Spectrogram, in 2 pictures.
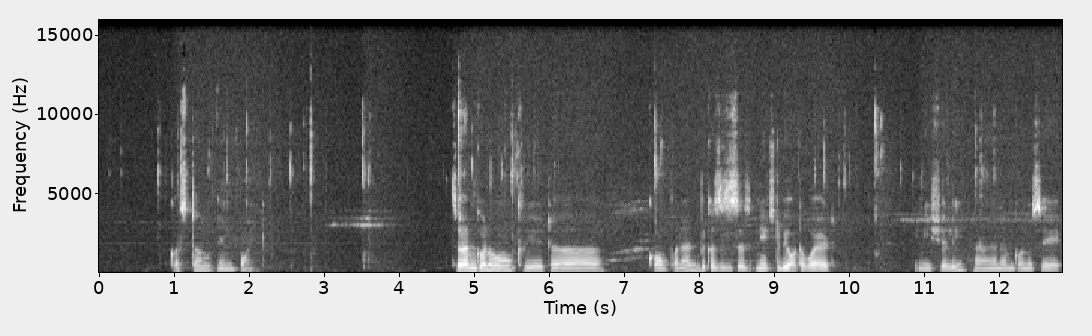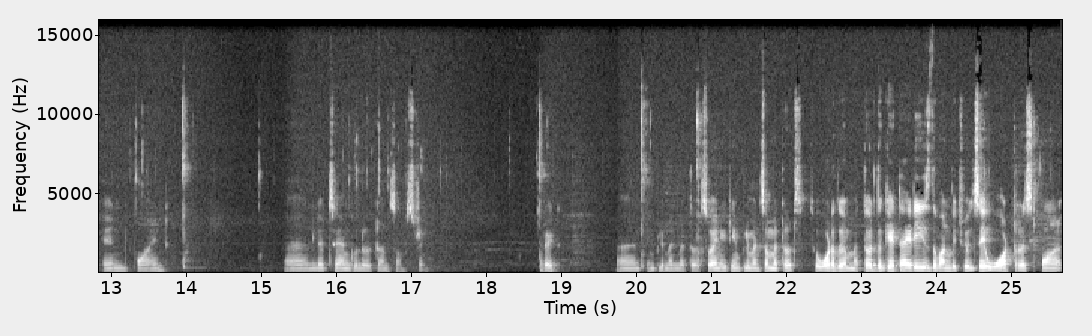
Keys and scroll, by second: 7.5 Return, 18.7 alt+Return, 20.8 alt+Return.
